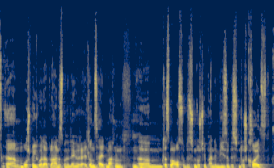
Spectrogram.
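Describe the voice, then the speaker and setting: Very fast pace with hardly any pauses and fairly even intonation. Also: man, medium pitch for a man. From Saxony, near Dresden. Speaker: guest, new resident. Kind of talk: casual chat.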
